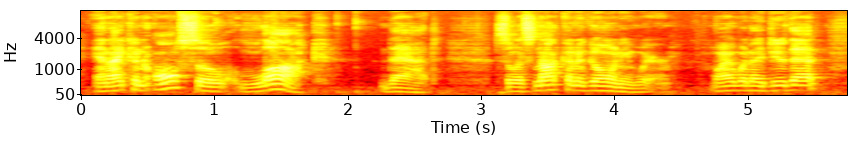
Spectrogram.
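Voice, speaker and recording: A man talks in a normal speaking voice with a fairly high pitch. His intonation is lively and his pace is moderate. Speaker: software trainer. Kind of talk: tutorial.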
